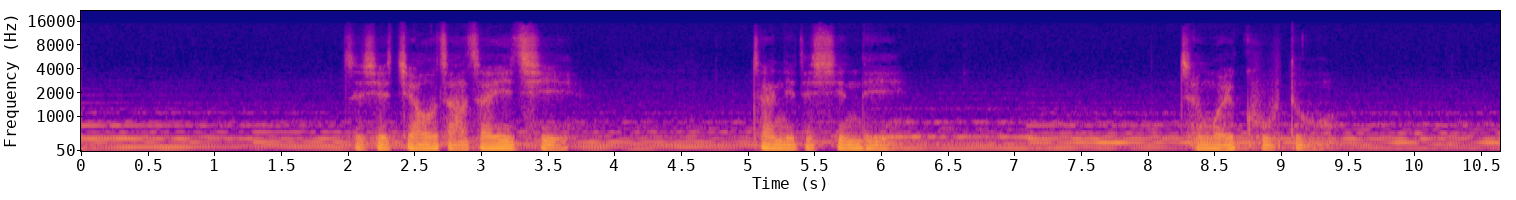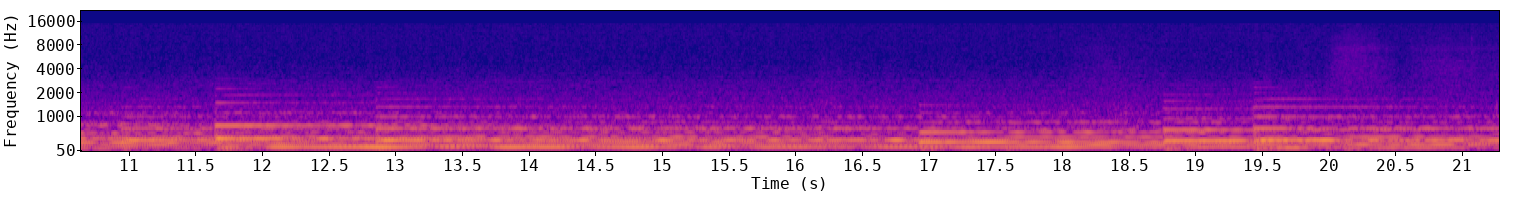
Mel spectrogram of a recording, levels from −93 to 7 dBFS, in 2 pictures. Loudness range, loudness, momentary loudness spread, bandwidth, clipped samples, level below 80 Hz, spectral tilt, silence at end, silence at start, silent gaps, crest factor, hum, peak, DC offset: 11 LU; -26 LUFS; 15 LU; 13.5 kHz; under 0.1%; -56 dBFS; -7 dB/octave; 0 s; 0 s; none; 20 dB; none; -4 dBFS; under 0.1%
